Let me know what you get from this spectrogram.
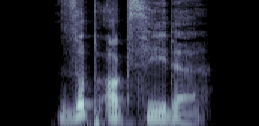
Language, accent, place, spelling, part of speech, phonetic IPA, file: German, Germany, Berlin, Suboxide, noun, [ˈzʊpʔɔˌksiːdə], De-Suboxide.ogg
- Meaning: nominative/accusative/genitive plural of Suboxid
